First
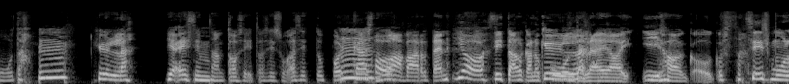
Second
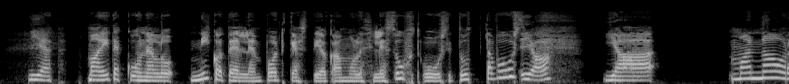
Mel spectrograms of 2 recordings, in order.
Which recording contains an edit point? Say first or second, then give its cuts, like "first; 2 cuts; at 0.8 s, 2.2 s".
first; 2 cuts; at 2.1 s, 3.8 s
